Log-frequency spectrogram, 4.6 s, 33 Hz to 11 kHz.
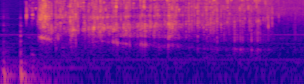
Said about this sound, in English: You're going to take 4 ounces of amaretto. Okay. And then what? Then you're going to take 2 ounces of regular old Dr. Pepper. Poured over ice? Over ice.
